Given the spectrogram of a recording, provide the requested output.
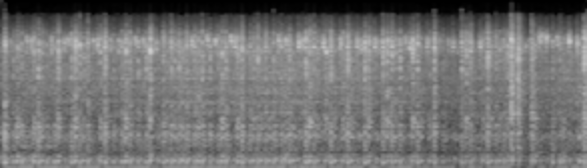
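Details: Norley cafe racer V-twin, first start in about three years after heads refitted and clutch slave cylinder rebuilt; lumpy but steady idle with regular firing pulses and no knocks, a bit smoky, likely from oil put down the bores.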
